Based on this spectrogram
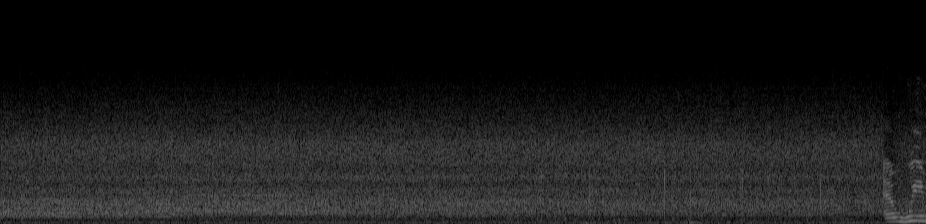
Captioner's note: applause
